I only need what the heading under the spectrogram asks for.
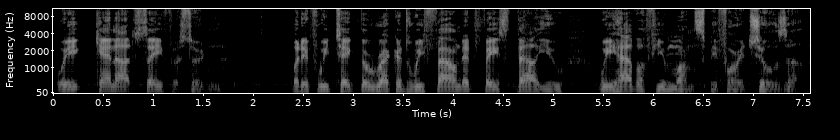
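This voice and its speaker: An actor playing a grave older general in a video game cutscene, speaking formally and with solemn, measured weight. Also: male voice, medium pitch, expressive, fairly bright tone, slight background noise, natural voice. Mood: solemn, resolute.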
